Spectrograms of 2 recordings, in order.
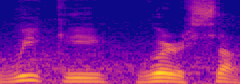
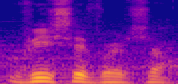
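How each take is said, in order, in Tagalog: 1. Ang unang salita ay tunog 'wee-kee'. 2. Ang unang salita ay tunog 'vice'. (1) "ang pag-pronounce po nito nila is wiki versa" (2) "ang pronunciation ko po dito is vice versa"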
